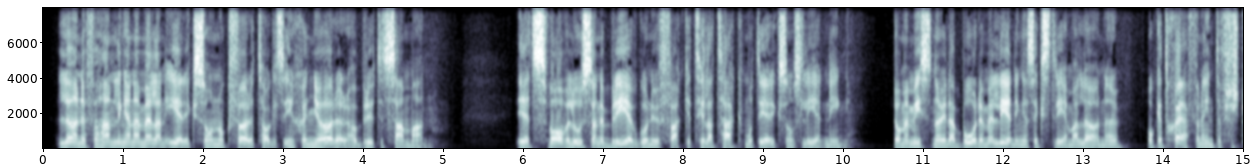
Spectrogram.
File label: Swedish, Scandinavian, Male; Home Studio, 20s-30s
